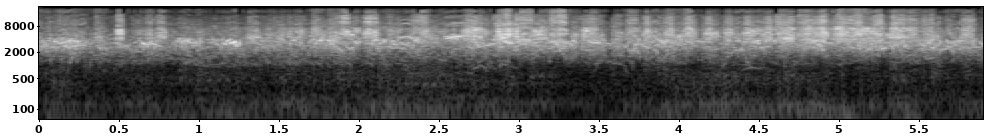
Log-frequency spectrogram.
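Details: A busy aviary of budgerigars chirps and warbles nonstop, the high overlapping twitters forming a steady wall of sound with occasional sharper peeps.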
